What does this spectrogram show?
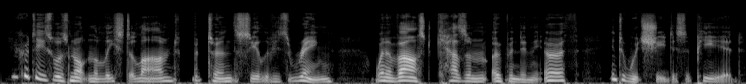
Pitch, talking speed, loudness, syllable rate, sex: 150 Hz, 210 wpm, -23 LUFS, 5.7 syllables/s, male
